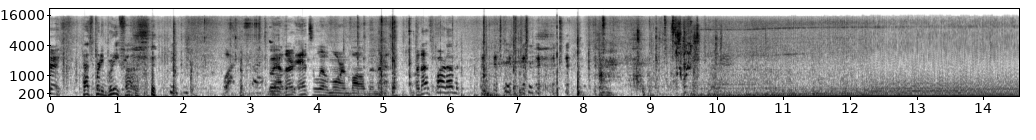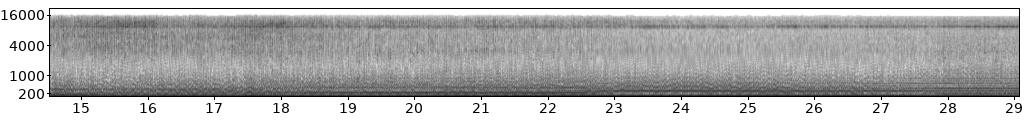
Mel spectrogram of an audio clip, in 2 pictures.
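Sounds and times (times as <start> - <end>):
aircraft piston engine idling: 8.6 - 12.7.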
